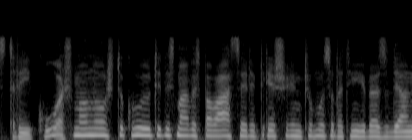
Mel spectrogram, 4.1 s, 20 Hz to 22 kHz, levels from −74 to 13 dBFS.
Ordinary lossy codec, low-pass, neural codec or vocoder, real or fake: Opus, 64 kbps; 7.2 kHz; codec, 16 kHz, 0.5 kbps, FunCodec, trained on Chinese and English, 25 frames a second; fake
